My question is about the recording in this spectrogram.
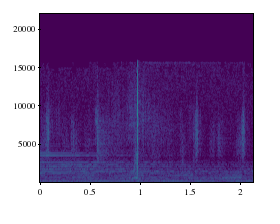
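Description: A golf club striking the ball on a fairway approach shot: one crisp click about a second in, over background music.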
